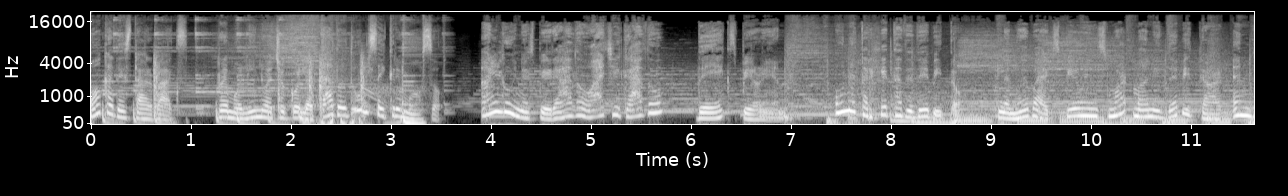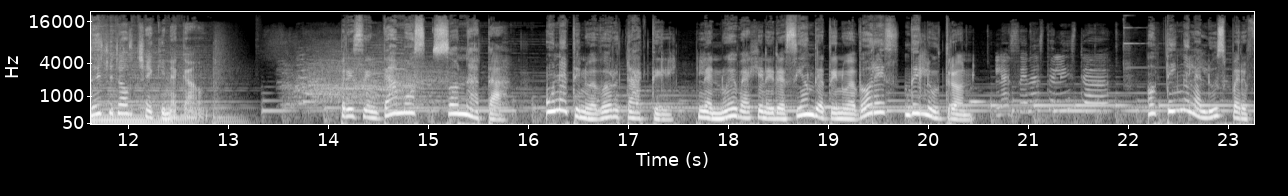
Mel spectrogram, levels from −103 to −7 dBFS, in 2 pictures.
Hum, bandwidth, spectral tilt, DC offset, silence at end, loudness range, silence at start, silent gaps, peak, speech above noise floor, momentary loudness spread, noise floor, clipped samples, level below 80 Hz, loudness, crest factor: none; over 20 kHz; -5.5 dB/octave; under 0.1%; 0 s; 4 LU; 0 s; none; -4 dBFS; 20 dB; 13 LU; -36 dBFS; under 0.1%; -32 dBFS; -16 LUFS; 12 dB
